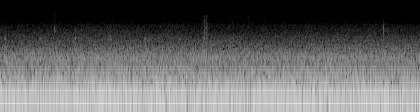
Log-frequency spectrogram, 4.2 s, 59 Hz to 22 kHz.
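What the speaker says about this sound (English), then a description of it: "wind noise and tire noise, understandably, they're a bit loud in this vehicle" Steady wind roar and tire hum fill the cabin of a 2022-2023 Mazda MX-5 Miata RF GT with a 6-speed automatic while it drives, a loud, continuous low rumble with no voices.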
